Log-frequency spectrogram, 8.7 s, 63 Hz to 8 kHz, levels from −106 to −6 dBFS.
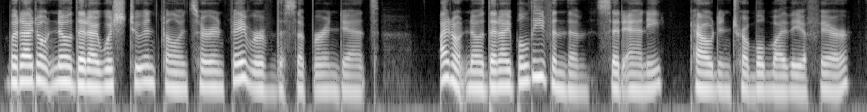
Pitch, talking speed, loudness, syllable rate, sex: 185 Hz, 230 wpm, -20 LUFS, 5.8 syllables/s, female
